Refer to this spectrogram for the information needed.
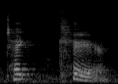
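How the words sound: A tiny break separates the two words. The speaker calls it right. "A tiny, tiny break"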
